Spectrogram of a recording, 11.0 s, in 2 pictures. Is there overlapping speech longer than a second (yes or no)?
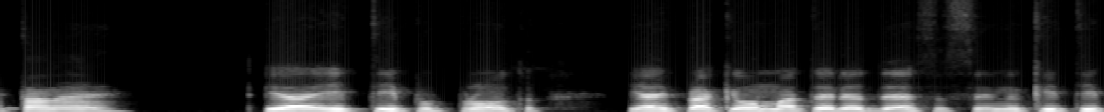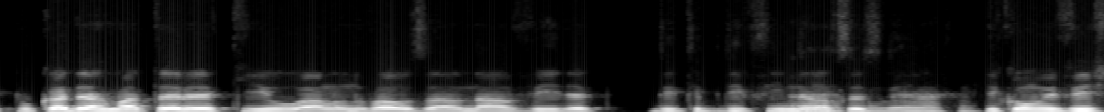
no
